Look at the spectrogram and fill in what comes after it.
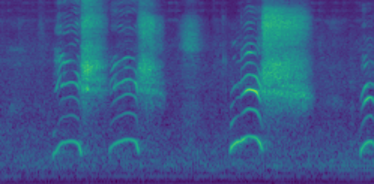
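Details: Golden Retriever dog, a pet, giving short tonal yelping whines that rise and fall, four of them within about three seconds, separated by bursts of breathy hissing noise.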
